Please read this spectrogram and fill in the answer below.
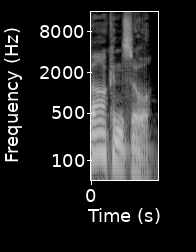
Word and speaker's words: Arkansas: That's exactly what happened in the state of Arkansas. According to title 1, chapter 4, section 104 of the Arkansas code, there's only one correct way to pronounce the state's name, Arkansas, with the final S silent.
